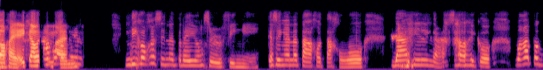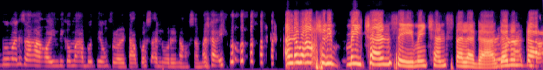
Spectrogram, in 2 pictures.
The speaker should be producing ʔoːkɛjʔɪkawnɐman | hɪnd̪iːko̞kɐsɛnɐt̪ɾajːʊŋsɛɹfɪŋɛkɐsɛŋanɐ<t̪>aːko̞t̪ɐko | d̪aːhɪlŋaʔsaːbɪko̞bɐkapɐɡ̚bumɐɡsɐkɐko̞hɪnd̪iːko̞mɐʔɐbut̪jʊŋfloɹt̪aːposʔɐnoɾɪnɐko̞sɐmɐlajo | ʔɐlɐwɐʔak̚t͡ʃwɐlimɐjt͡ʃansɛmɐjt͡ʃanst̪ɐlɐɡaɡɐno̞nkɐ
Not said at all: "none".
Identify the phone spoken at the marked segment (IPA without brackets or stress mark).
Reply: t̪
